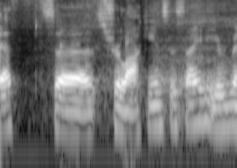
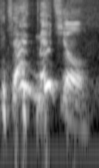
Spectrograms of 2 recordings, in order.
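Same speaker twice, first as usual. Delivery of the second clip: high, loud name call; announcer call; 4 dB louder, slower than usual. Real, not acted. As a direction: call out the guest. Announcing the guest.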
